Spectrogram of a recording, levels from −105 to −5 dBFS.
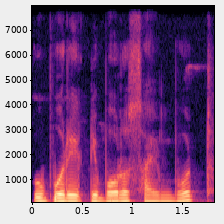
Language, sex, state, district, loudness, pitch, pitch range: Bengali, male, Tripura, West Tripura, -17 LUFS, 130 Hz, 125-140 Hz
